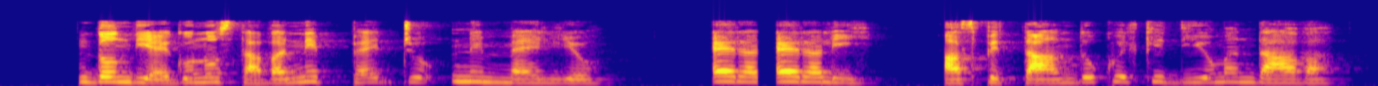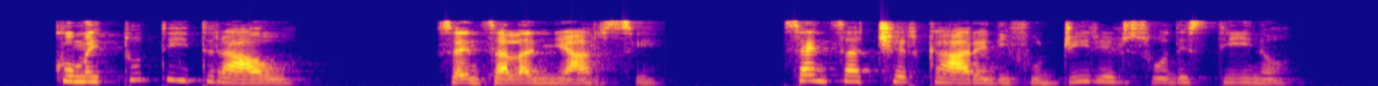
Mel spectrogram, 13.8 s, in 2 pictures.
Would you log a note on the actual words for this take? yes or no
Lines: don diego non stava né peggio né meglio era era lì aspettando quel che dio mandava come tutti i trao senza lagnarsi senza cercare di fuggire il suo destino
no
